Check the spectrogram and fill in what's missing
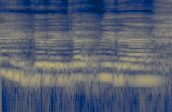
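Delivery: words squeezed out through a laugh. Real, not acted. Laughing to her viewers about being caught out. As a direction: still giggling as she speaks.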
